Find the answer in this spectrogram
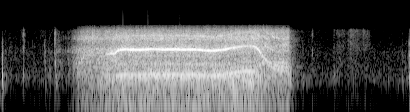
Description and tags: Akkuschrauber Screwdriver at work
